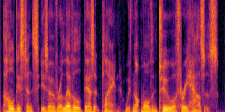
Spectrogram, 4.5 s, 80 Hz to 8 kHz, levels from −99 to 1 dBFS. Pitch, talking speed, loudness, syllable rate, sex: 125 Hz, 225 wpm, -17 LUFS, 5.8 syllables/s, male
